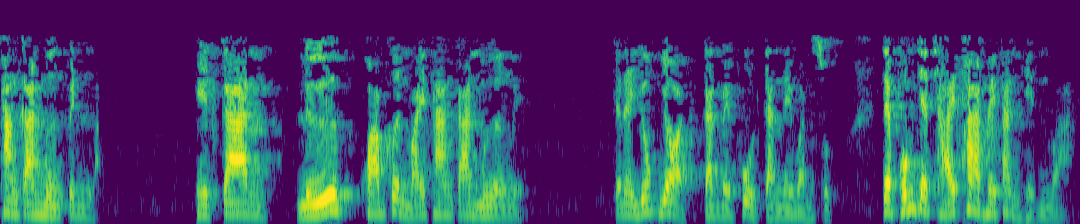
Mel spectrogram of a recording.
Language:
Thai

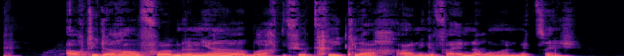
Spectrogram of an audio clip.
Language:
German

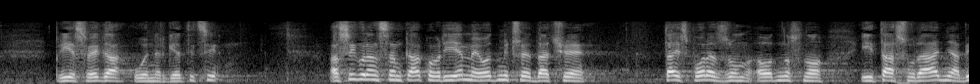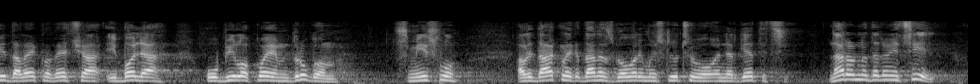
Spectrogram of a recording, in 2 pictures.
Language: Croatian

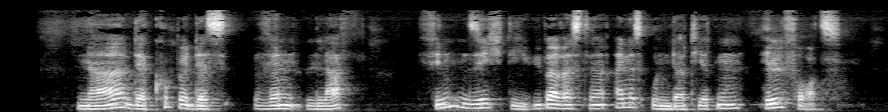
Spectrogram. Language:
German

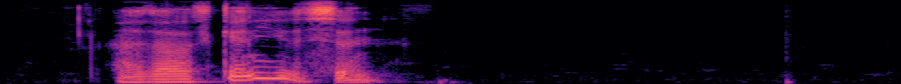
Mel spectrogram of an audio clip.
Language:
Kabyle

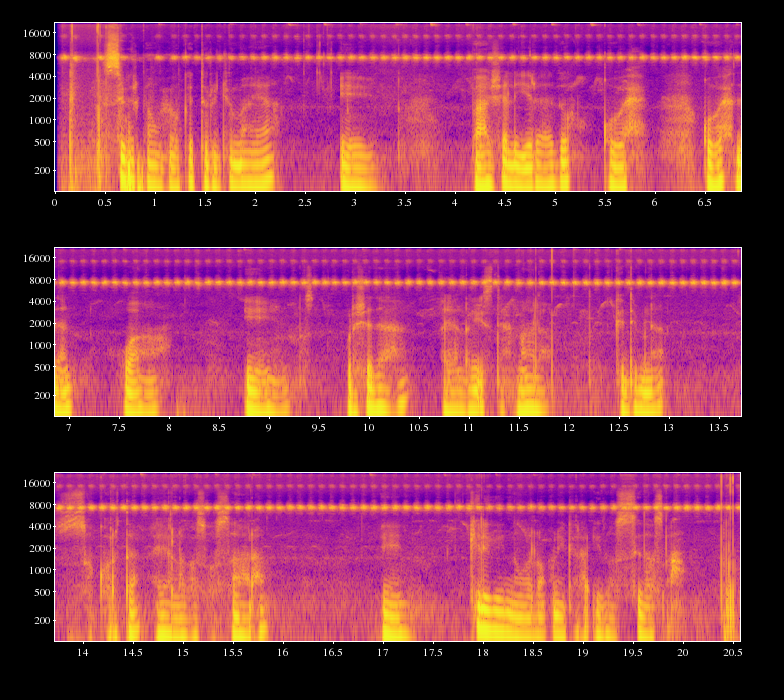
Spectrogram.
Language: Somali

